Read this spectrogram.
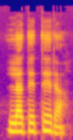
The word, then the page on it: la tetera: Spain Spanish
